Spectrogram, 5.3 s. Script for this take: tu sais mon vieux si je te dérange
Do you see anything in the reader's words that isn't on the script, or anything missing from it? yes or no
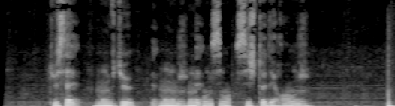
yes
